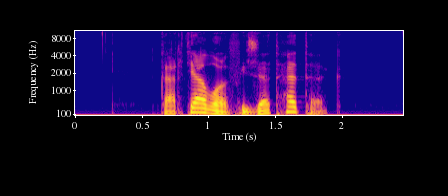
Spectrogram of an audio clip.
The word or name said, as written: Kartyaval fizethetek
